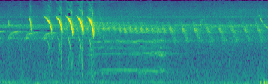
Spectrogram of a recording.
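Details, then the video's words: Domestic Belgian canary singing at a singing competition: a fast run of high, sweeping whistled notes, loudest in the first second and a half, then a long fading trill, ending with a faint thump. "Canário Doméstico "Belga""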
